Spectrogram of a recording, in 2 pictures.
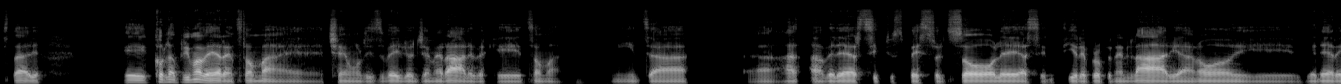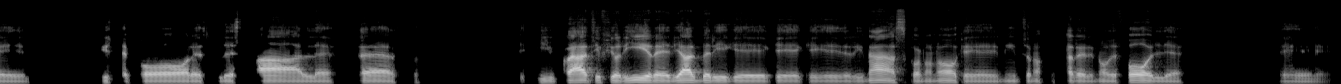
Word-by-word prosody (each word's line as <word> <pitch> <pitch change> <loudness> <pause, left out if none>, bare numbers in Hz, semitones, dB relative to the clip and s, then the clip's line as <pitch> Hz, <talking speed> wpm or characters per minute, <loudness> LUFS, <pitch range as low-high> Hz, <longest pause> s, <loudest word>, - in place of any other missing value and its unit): st'aria, 85 -1 -4 0.8
ehm, 95 -3 -2
con 120 - -2
la 115 - -1
primavera 95 -7 +2
insomma, 75 -3 -5
ehm, 70 -2 -17
c'è 80 - -7
un 75 -1 -9
risveglio 75 +2 -5
generale 75 0 -2
perché, 70 +1 -9
insomma 70 -4 -11 0.5
inizia 75 +1 -6
a 70 - -9 0.7
a 70 -2 -9
a 75 -1 -6
vedersi 80 +1 -2
più - - -21
spesso - - -7
il - - -12
sole, 80 -1 +2
a - - 0
sentire - - -7
proprio - - -6
nell'aria, 75 -1 0
no, 80 0 -2
i 70 -1 -13
vedere 75 0 -3 1.0
il - - -6
tepore 80 0 +3
sulle - - -4
spalle 80 -1 +3 0.2
certo. 80 -3 0 1.0
I 85 -1 -10
i 80 - -7
prati 95 -2 +7
fiorire, 90 -1 +4
gli - - +4
alberi 90 -2 +6
che 80 -2 0
che 80 -1 -3
che 80 0 -7
rinascono, 80 -1 0
no, 90 +2 +1
che 75 -2 -5
iniziano 80 -1 -8
a - - -10
spuntare 80 -1 -3
le 75 - -8
nuove 75 0 -4
foglie, 75 -6 +2 0.9
ehm 70 -4 -12
80 Hz, 120 wpm, -23 LUFS, 75-80 Hz, 1.0 s, prati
